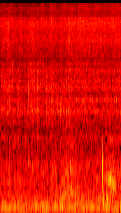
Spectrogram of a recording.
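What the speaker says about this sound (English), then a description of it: "Just a little bit of warm water," Warm tap water runs for cleanup after linoleum block printing, a quiet steady gush with a brief splash near the end and no talking.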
